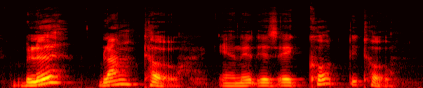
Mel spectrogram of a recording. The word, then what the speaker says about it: Bleu Blanc Thau: once again this is what we're drinking it's pronounced blue blanto and it is a cotito from france so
